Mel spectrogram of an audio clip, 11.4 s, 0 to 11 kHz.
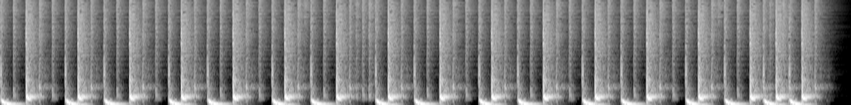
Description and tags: dnb-drums-174-01
drumnbass, 174, drum, 174bpm, bpm, drums, dnb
